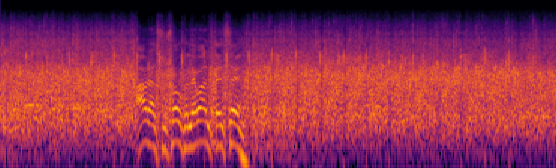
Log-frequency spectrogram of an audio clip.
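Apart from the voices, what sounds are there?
church congregation applause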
